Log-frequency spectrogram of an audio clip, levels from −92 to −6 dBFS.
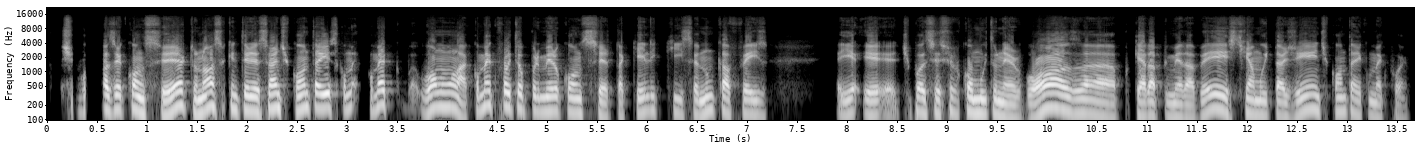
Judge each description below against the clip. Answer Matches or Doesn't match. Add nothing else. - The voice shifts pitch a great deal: Doesn't match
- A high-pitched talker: Doesn't match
